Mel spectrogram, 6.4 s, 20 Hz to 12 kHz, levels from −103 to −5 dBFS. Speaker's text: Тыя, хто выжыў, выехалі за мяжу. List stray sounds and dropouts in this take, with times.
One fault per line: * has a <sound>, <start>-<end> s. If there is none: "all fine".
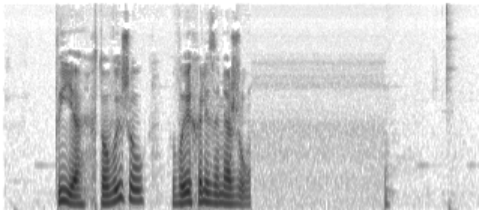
all fine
